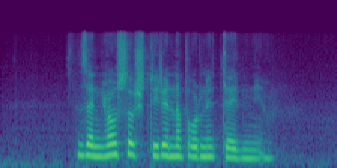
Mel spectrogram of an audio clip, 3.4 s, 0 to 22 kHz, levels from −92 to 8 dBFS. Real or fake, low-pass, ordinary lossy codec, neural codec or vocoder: fake; 10.8 kHz; none; codec, 16 kHz in and 24 kHz out, 0.6 kbps, FocalCodec, streaming, 4096 codes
